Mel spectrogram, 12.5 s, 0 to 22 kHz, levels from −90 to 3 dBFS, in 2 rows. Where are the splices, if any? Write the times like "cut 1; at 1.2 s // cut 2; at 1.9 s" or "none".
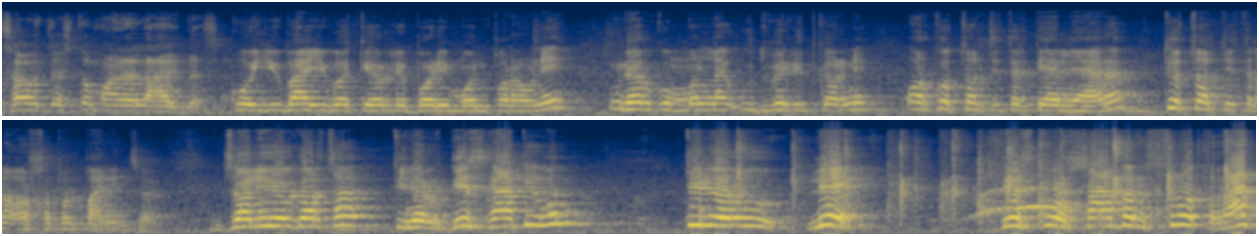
cut 1; at 1.0 s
